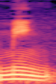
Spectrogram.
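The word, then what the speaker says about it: مِنْ: nun mati ketemu Kaf Min dibacanya jadi Ming miatin ini tadi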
